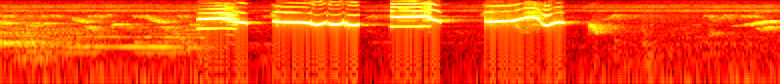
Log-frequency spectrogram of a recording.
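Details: Kacer, the oriental magpie-robin, singing its provoking fight song: four loud whistled notes, the last swooping down and up, after a stretch of softer chirps from other birds in the background.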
